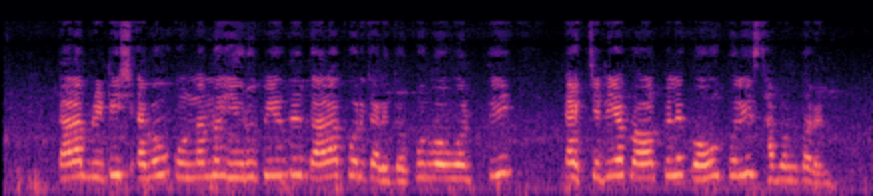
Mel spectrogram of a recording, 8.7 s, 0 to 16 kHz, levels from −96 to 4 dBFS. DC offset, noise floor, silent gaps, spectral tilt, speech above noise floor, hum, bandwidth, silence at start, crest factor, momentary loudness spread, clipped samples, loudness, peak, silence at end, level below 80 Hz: under 0.1%; -42 dBFS; none; -5.5 dB/octave; 21 dB; none; 11.5 kHz; 0.2 s; 18 dB; 8 LU; under 0.1%; -21 LUFS; -4 dBFS; 0.4 s; -54 dBFS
